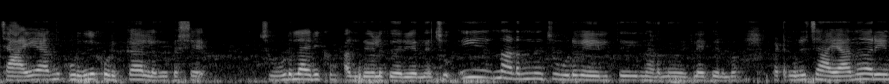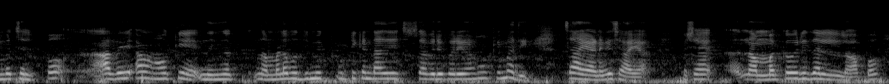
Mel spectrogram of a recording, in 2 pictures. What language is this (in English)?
Malayalam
